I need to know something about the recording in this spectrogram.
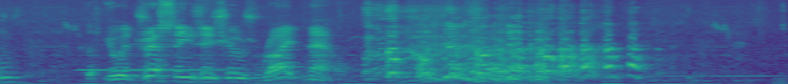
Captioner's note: laughter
